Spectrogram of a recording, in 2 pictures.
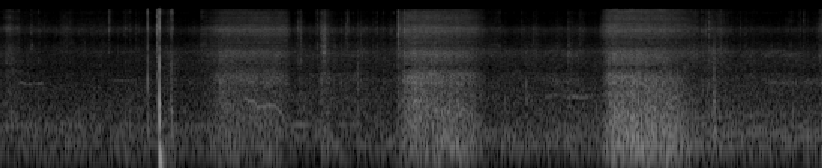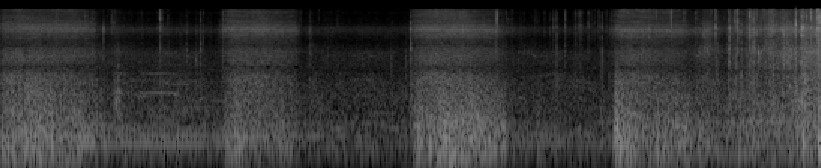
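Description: A person blowing in puffs on a smouldering smoke torch to get it burning: about seven blows roughly two seconds apart, each lasting about a second. A single sharp tap comes near the start.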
